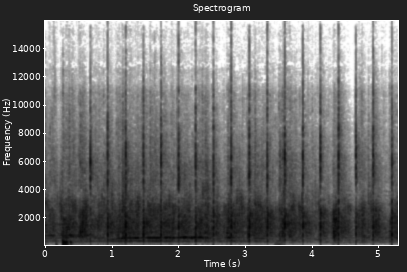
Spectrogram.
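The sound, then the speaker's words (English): An audience claps hands in praise to the Lord at the start of a church service, a dense, sustained burst of applause, many sharp claps blending into a steady roar, with a faint tonal hum beneath. “Let's give the Lord a hand clap of praise as we, amen, enter into this service today.”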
